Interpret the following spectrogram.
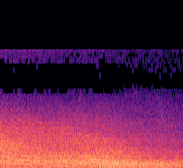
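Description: A jet-like whoosh sound effect that sweeps down in pitch and slowly fades away.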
